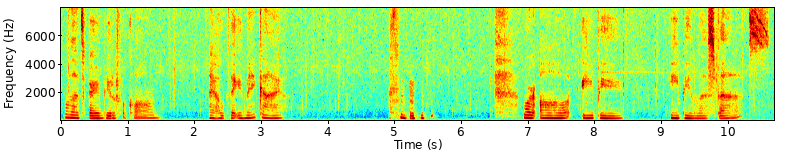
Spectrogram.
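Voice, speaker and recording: Female ASMR livestream host: hushed, mellow, breathy delivery with gentle, soothing manner and frequent whispering. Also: medium pitch, little pitch movement, takes it slowly, pauses often. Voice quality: breathy, often dropping into a whisper. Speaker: livestreamer hosting an ASMR stream. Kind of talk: soft-spoken ASMR, chatting with viewers. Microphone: close microphone.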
